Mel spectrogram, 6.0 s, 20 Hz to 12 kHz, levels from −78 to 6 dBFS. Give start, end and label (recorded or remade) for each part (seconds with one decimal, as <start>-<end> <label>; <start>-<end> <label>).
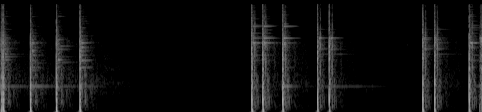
0.0-1.3 recorded; 1.3-2.4 remade; 2.4-6.0 recorded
